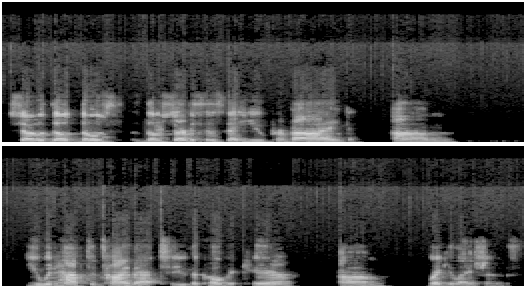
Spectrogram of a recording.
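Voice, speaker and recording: A woman official explaining things formally and haltingly at a public hearing. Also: lowish voice, steady tone. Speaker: city grants official answering questions. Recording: muffled audio, distant microphone.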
